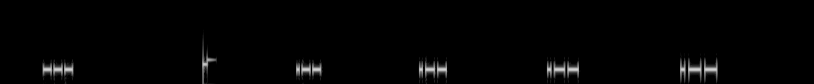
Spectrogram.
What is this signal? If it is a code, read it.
Morse code, heard as a keyed tone, about 40 wpm, spaced as for 8 wpm, 700 Hz. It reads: O WWWW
